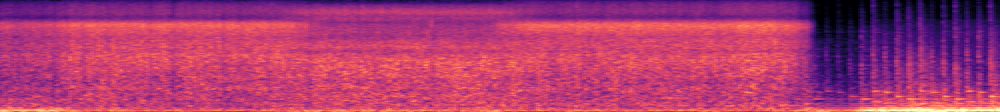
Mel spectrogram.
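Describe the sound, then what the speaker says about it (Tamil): Heavy evening rain in Nagercoil, Kanyakumari district, pours in a dense, constant roar of droplets close by. It cuts abruptly near the end into a different steady downpour. "கன்னியாகுமரி மாவட்டம் நாகர்கோவில் சுற்றுவட்டாரத்தில் மாலை நேரத்தில் பலத்த மழை பெய்தது."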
